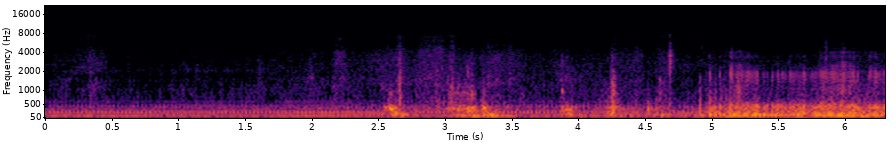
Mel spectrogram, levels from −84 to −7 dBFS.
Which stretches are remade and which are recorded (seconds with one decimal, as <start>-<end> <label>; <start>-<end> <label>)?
0.0-0.8 remade; 0.8-6.3 recorded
